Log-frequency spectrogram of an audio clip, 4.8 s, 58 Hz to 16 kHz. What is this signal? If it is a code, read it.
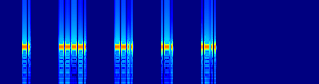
Morse code, heard as a keyed tone, about 53 wpm, spaced as for 17 wpm, 700 Hz. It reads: N9ZRL
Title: USA Call Signs - 5 Characters - 6x Character Spacing - 50wpm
